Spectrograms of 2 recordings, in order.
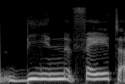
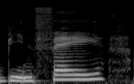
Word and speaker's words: Bienfait: Even the book, the real-life town is spelled B-I-E-N-F-A-I-T. Now, me as a French speaker, I want to say Bienfait. Other people would say Bean Fate. Other people might say Bean Fay.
